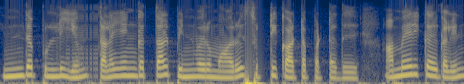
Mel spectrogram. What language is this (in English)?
Tamil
